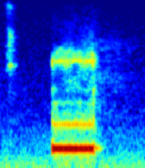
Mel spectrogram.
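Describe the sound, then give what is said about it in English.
A single steady electronic beep, like a phone keypad dialing tone, sounds for about half a second as someone dials a cell phone during a live show, clear and fairly loud against a quiet background with no talking. “I'm going to call you on your cell phone.”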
